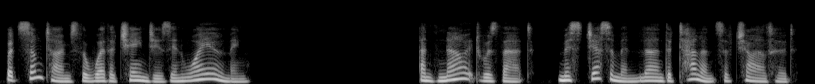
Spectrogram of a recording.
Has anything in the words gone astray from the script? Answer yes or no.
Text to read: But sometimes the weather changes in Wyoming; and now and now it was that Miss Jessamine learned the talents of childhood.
yes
